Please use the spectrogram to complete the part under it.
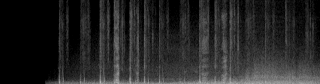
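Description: Footsteps tread on a hard concrete floor.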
